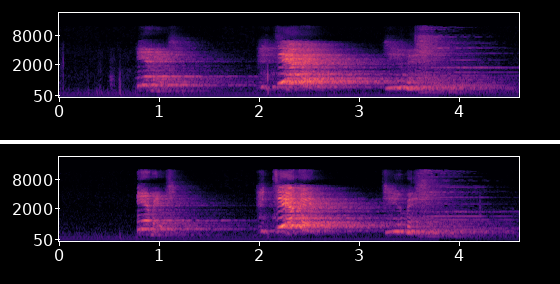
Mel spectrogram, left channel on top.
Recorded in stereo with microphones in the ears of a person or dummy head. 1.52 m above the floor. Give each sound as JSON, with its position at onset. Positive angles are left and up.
{"t": 0.8, "sound": "a shout", "side_deg": -50, "distance_m": 0.5}
{"t": 3.6, "sound": "a chime", "side_deg": 5, "distance_m": 1.8}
